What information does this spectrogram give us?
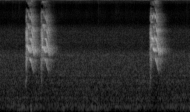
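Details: Two quick harsh parrot squawks, a pause of about two seconds, then a single further rasping squawk.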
